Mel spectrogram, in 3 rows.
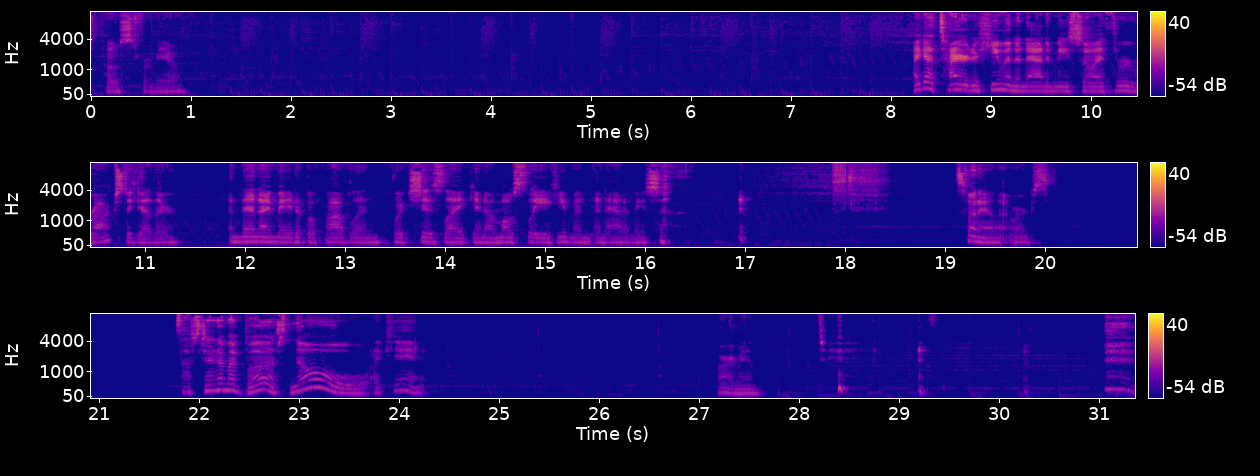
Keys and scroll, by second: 22.2 s, 23.7 b, 24.1 d.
